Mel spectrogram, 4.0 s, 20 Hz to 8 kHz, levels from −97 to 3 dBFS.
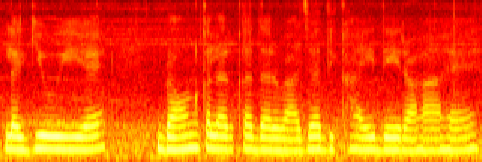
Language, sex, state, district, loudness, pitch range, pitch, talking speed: Hindi, female, Chhattisgarh, Raipur, -15 LUFS, 180-195 Hz, 185 Hz, 165 wpm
